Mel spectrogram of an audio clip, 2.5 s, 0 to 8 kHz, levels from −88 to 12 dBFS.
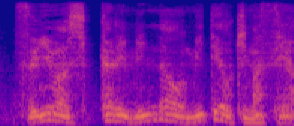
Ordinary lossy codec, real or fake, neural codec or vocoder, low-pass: Opus, 32 kbps; fake; vocoder, 24 kHz, 100 mel bands, Vocos; 7.2 kHz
